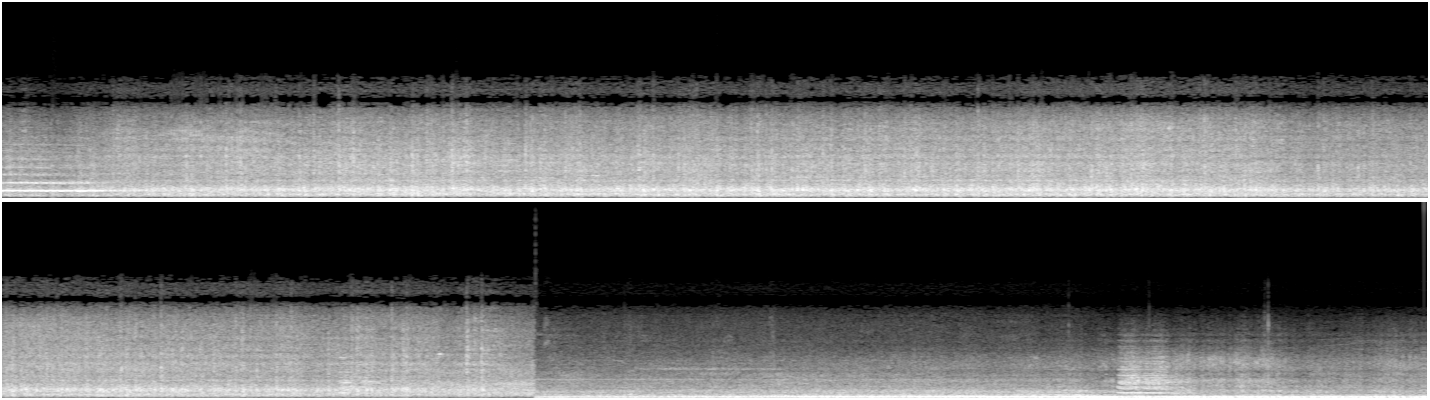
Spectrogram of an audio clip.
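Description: A diesel locomotive's horn ends about a second in, then a passenger train's coaches roll past with a steady rush of steel wheels on rail. After an abrupt change, a diesel locomotive's engine runs with a low, steady rumble as it approaches hauling its train.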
